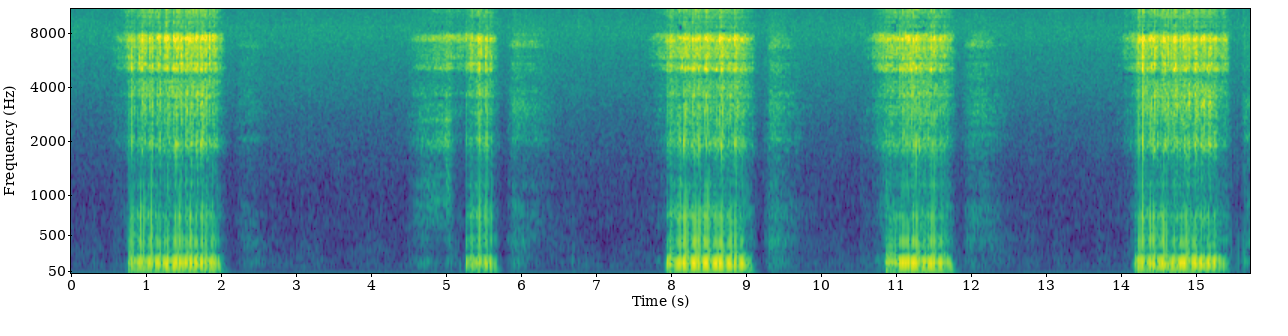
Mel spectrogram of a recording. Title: 20 Minute Snoring Audio In Honor of National Nap Day- It's a cat nap!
